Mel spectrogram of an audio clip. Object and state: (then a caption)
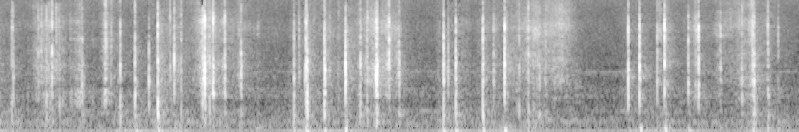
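Cardboard box tapped and scratched. A small green Instax mini film box made of printed cardboard, hollow, is held close to the mic and tapped and scratched with fingernails. Quick dry clicks and scratchy crinkles come in clustered bursts over a steady low hum. The taps are short and sharp with almost no ring.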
